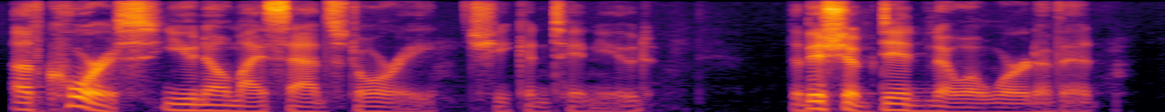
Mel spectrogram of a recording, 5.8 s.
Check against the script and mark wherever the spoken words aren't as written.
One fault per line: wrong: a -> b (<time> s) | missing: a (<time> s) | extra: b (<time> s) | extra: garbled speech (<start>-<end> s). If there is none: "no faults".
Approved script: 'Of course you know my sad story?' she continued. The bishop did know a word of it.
no faults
